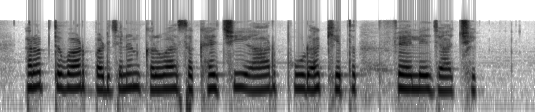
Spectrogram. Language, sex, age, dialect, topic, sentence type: Magahi, female, 18-24, Northeastern/Surjapuri, agriculture, statement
